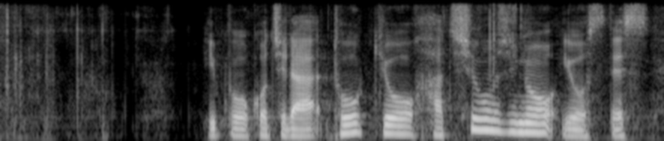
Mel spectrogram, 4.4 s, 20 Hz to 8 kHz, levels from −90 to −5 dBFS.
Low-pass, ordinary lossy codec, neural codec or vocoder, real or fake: 7.2 kHz; none; codec, 16 kHz, 4.8 kbps, FACodec; fake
